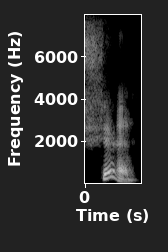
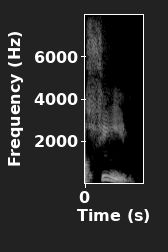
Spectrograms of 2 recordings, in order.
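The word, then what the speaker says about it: Shead: His name is pronounced shed.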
